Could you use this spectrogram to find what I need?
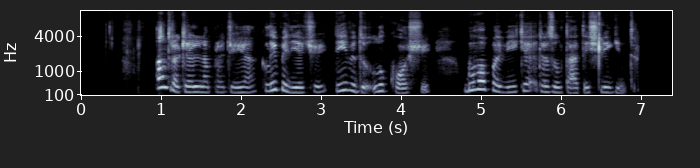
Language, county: Lithuanian, Vilnius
